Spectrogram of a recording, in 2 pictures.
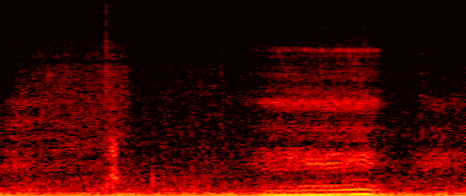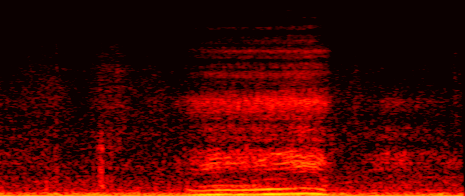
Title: My wife was snoring a bit louder tonight. Lol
